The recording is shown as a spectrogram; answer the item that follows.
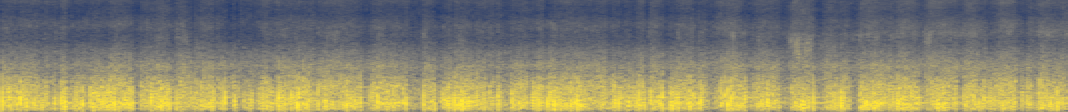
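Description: Fat bike's wide tyres rolling and crunching steadily over snow on a frozen lake, a continuous grainy crunch that starts just before and runs without a break.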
